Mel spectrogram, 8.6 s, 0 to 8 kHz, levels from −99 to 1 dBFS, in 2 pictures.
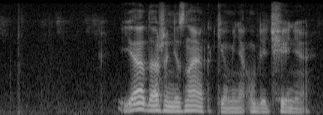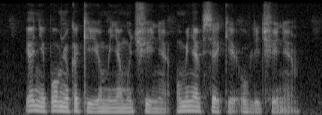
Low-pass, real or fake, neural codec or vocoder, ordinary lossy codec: none; real; none; none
